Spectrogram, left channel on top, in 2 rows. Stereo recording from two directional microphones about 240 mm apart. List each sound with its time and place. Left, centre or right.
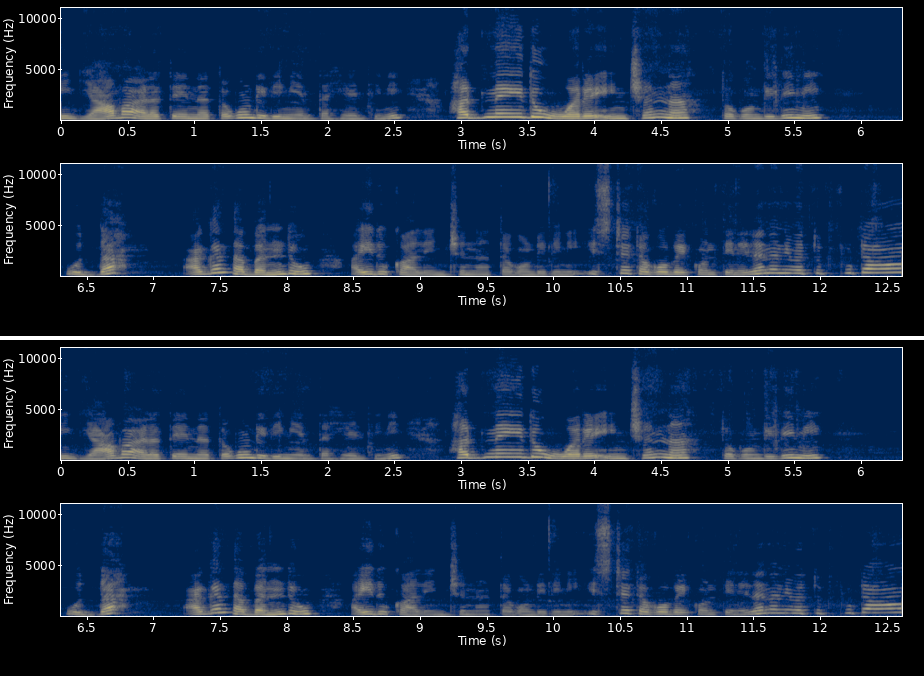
0.0 s speech: left
6.3 s a sound: centre
7.4 s a woman's voice: centre; by 12.5 s left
